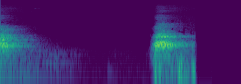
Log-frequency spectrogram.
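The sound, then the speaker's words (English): Dogs being babysat bark twice, a sharp bark that fades quickly, then after a second of silence a second, fuller bark. Both are clear, with no talking. “I'm babysitting some dogs right now.”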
